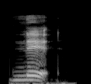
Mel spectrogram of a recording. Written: knit

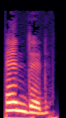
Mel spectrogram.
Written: ended

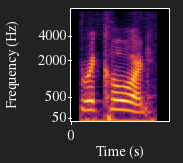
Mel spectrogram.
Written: to record

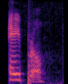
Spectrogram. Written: April

